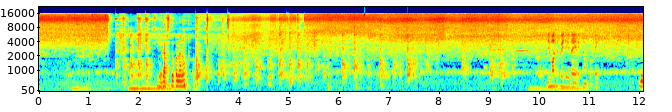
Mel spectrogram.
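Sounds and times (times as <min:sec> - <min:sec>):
paint spray gun hissing: 0:00.0 - 0:01.4, 0:03.8 - 0:12.0.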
